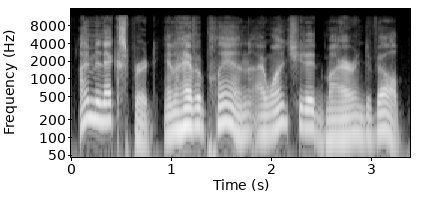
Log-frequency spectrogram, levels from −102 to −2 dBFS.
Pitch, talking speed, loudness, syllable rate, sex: 135 Hz, 280 wpm, -18 LUFS, 6.8 syllables/s, male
